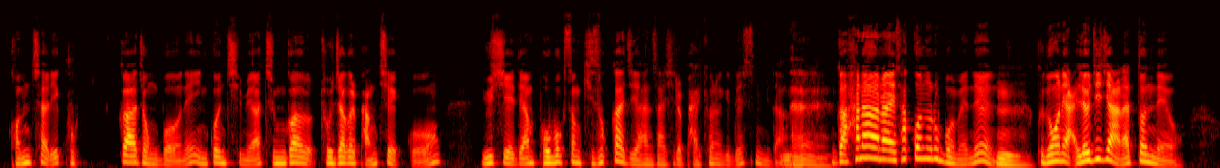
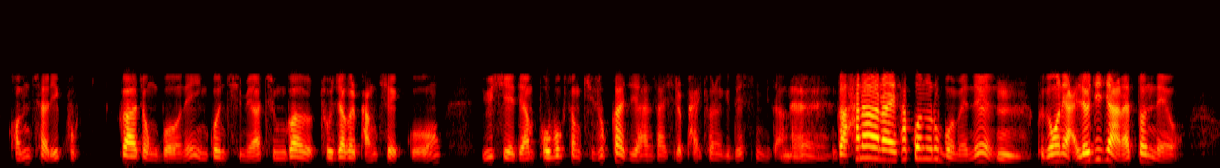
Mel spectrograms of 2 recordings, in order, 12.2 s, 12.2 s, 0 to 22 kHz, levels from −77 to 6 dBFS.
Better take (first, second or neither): first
